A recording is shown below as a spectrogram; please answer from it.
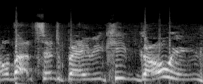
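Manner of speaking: high-pitched German accent. Doing a bit for another speaker, as a German Austin Powers impression. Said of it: "Is this supposed to be Austin Powers?".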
